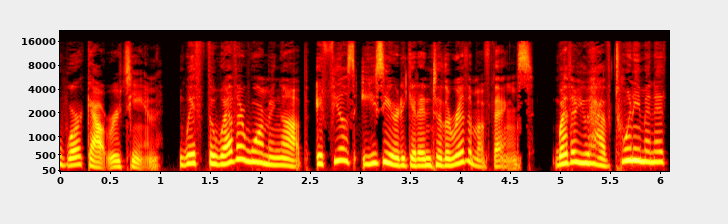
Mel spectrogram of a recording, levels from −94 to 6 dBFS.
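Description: Listening to the speech, nothing stood out as a technical fault at any point.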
